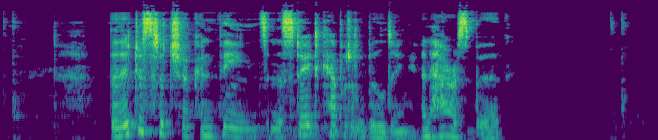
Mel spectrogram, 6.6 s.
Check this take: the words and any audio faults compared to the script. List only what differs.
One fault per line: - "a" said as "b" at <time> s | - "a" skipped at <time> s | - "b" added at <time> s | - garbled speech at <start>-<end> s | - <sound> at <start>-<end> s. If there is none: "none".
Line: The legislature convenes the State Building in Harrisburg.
- "in" added at 2.6 s
- "Capitol" added at 3.2 s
